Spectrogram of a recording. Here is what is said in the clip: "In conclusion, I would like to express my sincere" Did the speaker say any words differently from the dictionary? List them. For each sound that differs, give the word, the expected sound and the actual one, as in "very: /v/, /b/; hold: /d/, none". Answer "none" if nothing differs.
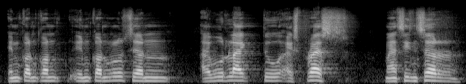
conclusion: /ʒ/, /s/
